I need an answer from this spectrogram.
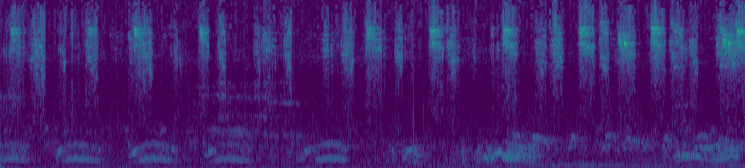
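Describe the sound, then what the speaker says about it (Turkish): Birds singing nearby in a village: a pigeon's repeated soft cooing in a steady rhythm, with bright chirps and tweets overhead. "Duyabiliyor musunuz bilmiyorum ama çok güzel kuş sesi var."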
